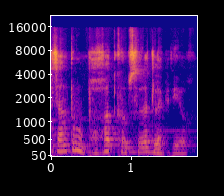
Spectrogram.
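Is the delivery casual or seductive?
casual. It is said in a relaxed, casual affectionate tone. The speaker is relaxing together affectionately. "Park में बैठ के romantic होके कहना"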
